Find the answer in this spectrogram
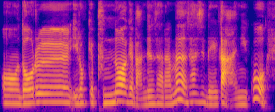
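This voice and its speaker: A woman voicing a scheming usurper king who smoothly talks others into murder, in a retold classic play. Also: deep voice, normal speed, a little mellow, lightly acted.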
